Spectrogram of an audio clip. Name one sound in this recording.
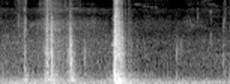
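A car door latch clicks.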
